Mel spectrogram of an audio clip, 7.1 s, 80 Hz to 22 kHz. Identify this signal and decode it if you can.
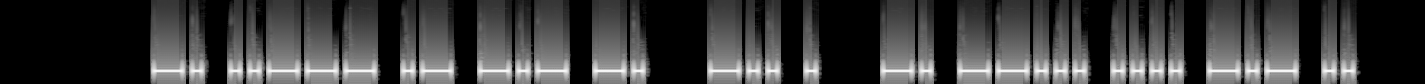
Morse code, heard as a keyed tone, about 25 wpm, 700 Hz. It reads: N2AKN DE N7HKI
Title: USA Callsign DE Callsign - 5 Characters - 25wpm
